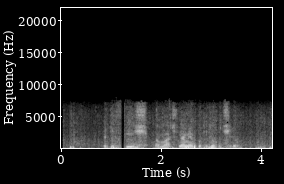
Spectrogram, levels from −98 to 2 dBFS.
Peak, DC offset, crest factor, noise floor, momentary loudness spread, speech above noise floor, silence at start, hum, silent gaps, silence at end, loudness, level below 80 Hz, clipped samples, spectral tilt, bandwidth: -2 dBFS; under 0.1%; 22 dB; -53 dBFS; 20 LU; 30 dB; 0.15 s; none; none; 0 s; -24 LUFS; -44 dBFS; under 0.1%; -6.5 dB/octave; 7.6 kHz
